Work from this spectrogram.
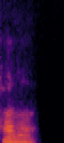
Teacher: again the r is not pronounced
